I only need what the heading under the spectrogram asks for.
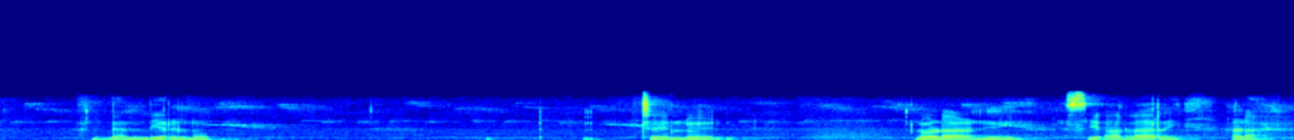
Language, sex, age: Venda, female, 33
